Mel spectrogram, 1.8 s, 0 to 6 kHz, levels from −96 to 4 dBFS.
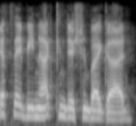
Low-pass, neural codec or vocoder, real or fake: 5.4 kHz; none; real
